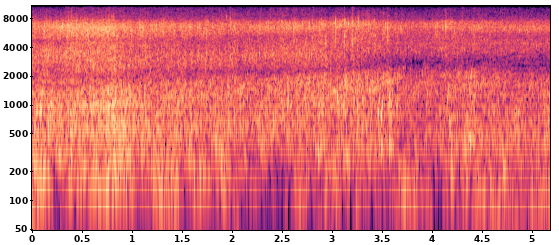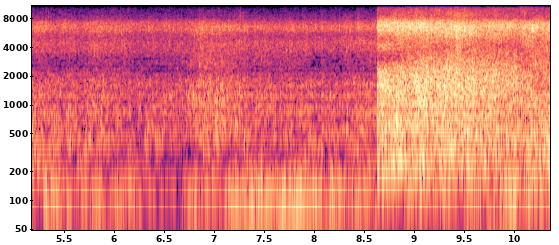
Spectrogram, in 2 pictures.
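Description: Small sea waves washing and lapping on a sandy, pebbly shore. Near the end the surf turns suddenly louder and stays up.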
